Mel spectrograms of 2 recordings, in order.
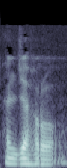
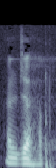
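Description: Both takes have the same delivery.

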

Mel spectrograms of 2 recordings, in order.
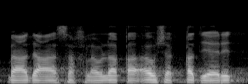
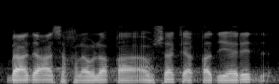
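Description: First: The k is merged fully into the following q. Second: The k is pronounced separately before the q. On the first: The speaker calls it right. "الكاف في أوشك تسكن وتضغم في القاف" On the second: The speaker calls it wrong. "لو قرأتها بعد عسخ لولق أو شك قد يرد انكسر الوزن"

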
